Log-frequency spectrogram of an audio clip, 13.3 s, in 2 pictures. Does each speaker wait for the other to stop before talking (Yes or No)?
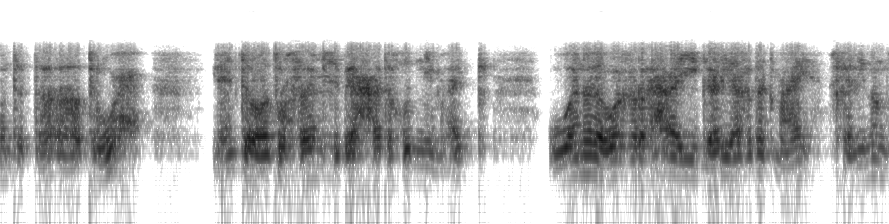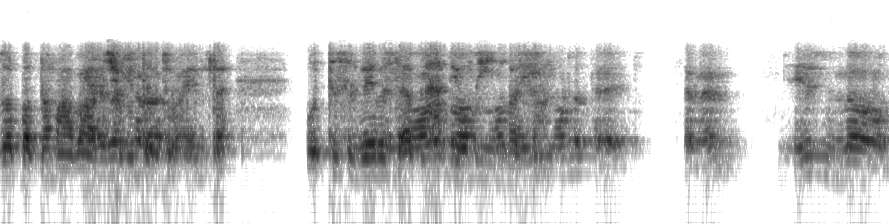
No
